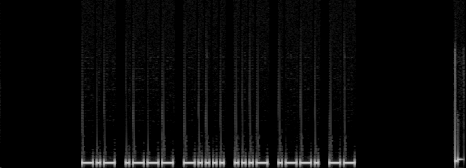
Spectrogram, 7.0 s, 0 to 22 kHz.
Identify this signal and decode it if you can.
Morse code, heard as a keyed tone, about 21 wpm, 700 Hz. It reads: KJ6VPM
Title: USA Call Signs - 6 Characters - 4x Character Spacing - 22wpm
